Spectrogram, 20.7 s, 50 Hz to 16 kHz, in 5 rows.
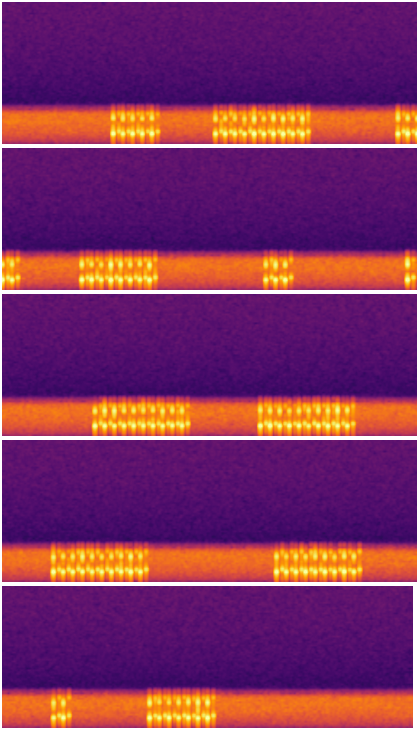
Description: Pulse dialling, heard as clicks on a phone line, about 10 pulses a second, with phone line noise. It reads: 5 0 4 8 3 1 0 0 0 9 2 7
